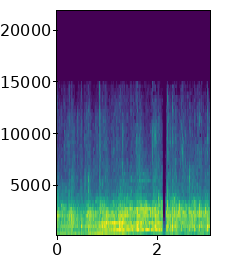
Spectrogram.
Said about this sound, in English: Can you give the Lord a great big hand clap as we close?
